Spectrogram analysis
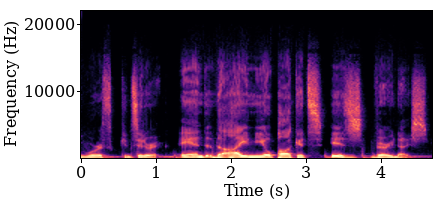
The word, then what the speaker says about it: Pocket S: This here is the Ayaneo Pockets. It's pronounced Pocket S.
